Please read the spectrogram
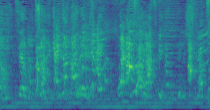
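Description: Several people shouting over one another in a heated argument, the words unclear, over a steady low hum.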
